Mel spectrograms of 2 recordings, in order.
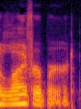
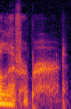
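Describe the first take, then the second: First: "liver bird" with "liver" rhyming with "diver"; long-I pronunciation. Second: "liver bird" with "liver" like the organ; short-I pronunciation. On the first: Viewer corrects the bird's name, "liver bird" with a long I. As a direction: say "liver bird" as LIE-ver bird. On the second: Viewer reads the bird's name, "liver bird" with a short I. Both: Shown as a demonstration. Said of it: "why isn't it called".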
